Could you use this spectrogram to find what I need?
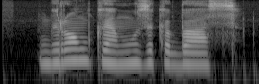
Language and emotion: Russian, neutral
